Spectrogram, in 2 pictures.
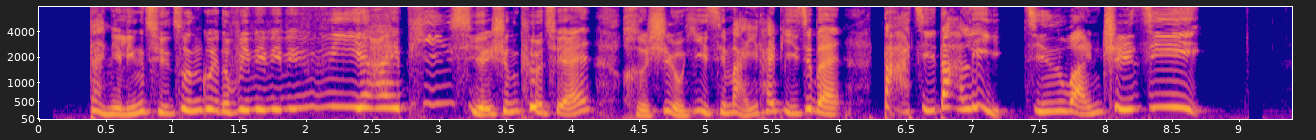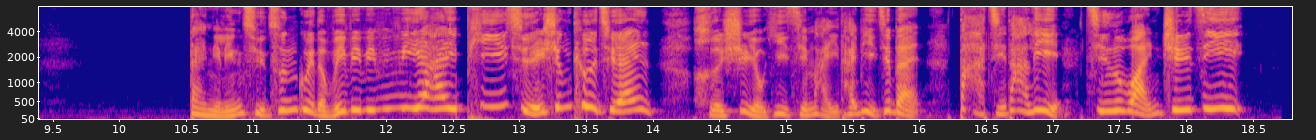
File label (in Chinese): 男 信息流广告 年轻搞怪; 今晚吃鸡; 年轻活力; 轻松活泼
